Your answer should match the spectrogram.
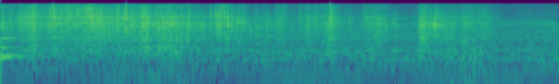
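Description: Clear plastic packaging bag crinkling and rustling as a garment is pulled out of it and handled, loudest in the first couple of seconds and tapering off.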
